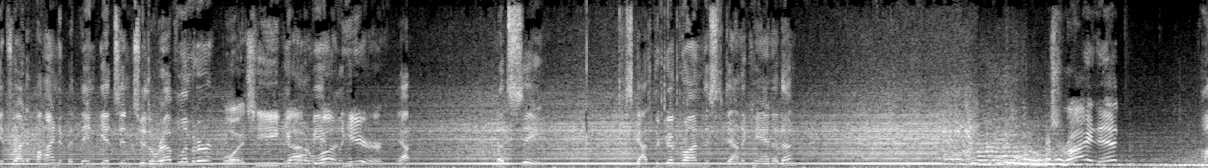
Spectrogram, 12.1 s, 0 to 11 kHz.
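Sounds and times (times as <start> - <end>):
race car engine at full throttle: 0.0 - 12.0.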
